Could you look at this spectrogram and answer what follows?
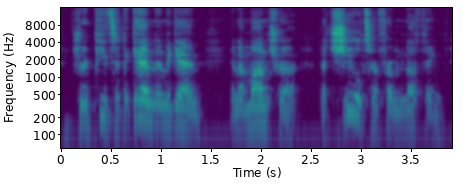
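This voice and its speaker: A man's voice: on the high side, lively intonation, brisk, a bit bright, husky. A man reading a visual novel aloud as narrator, in a dramatic scripted storytelling style.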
